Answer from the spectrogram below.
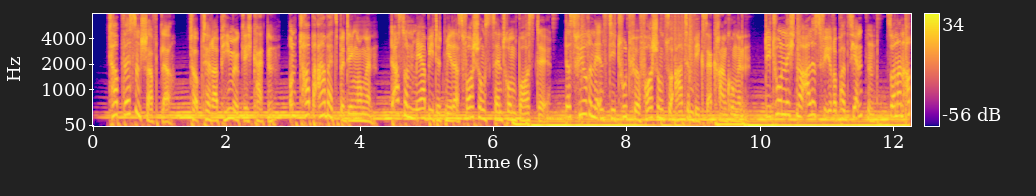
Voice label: testimonial

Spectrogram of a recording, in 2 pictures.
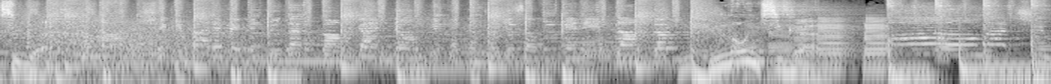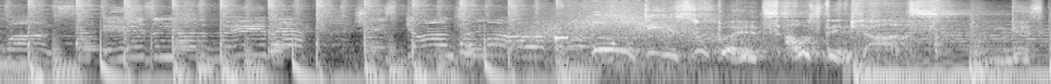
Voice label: radio jingles

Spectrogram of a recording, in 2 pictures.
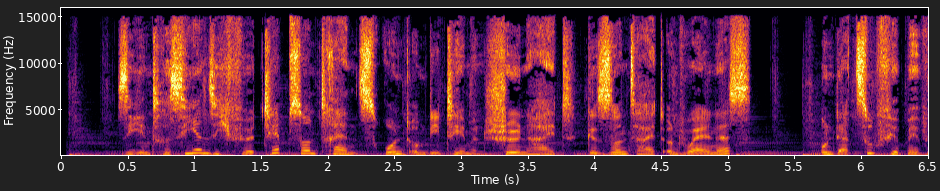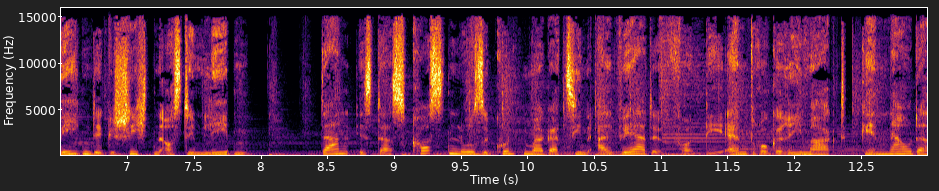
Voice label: Trailer; alverde

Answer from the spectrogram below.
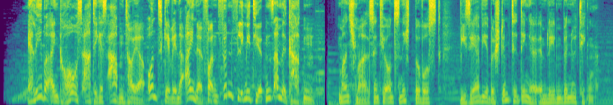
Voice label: commercial

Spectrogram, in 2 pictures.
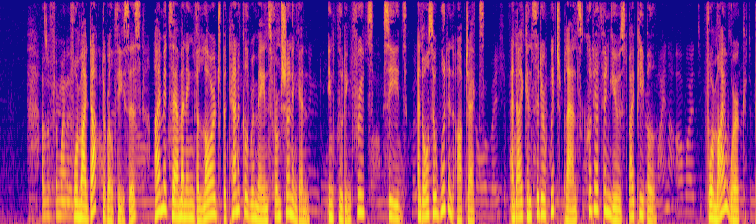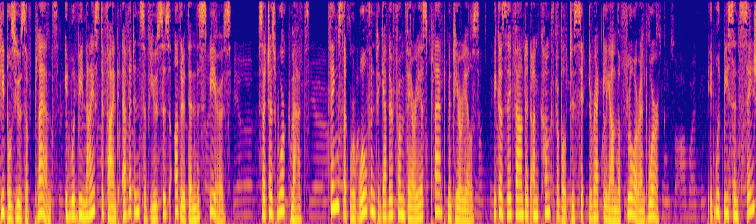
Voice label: film voiceover

